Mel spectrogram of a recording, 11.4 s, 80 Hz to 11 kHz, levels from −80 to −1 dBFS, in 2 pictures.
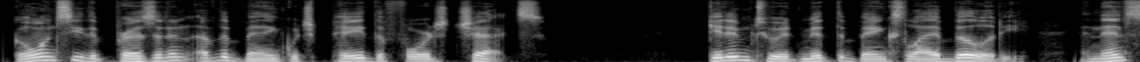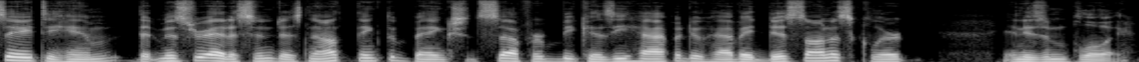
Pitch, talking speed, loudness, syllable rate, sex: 130 Hz, 240 wpm, -18 LUFS, 6.4 syllables/s, male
